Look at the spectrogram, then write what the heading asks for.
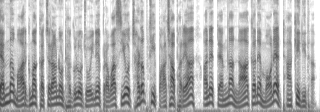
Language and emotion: Gujarati, disgusted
